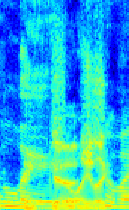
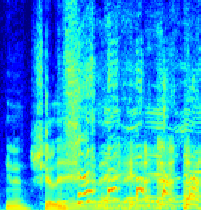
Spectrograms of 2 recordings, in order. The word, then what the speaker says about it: Shillelagh: and imbue it with Shillelagh. Okay. Did I say it right? Almost. Nobody says it right. Shillelagh. Think Shakira, Shillelagh.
